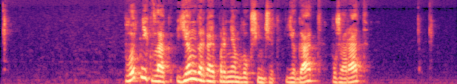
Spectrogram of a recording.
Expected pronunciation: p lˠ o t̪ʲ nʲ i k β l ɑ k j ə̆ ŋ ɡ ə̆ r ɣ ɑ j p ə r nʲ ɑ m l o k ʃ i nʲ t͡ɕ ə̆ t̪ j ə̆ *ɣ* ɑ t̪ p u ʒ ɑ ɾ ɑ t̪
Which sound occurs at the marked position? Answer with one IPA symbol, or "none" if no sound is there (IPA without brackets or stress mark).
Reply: ɣ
